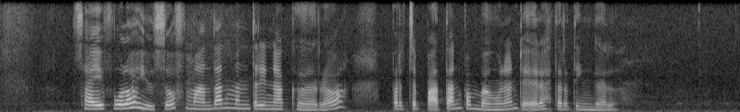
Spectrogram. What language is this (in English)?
Javanese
